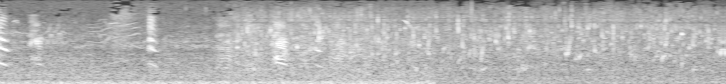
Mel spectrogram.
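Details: Greylag geese (Anser anser) flock honks and cackles in a busy, overlapping chorus of nasal calls, with a faint trickle of water underneath.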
